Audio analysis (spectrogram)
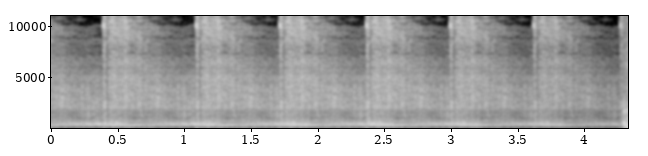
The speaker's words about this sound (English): I need some gunshots. Hold on. Where I need some gunshots after that shit.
